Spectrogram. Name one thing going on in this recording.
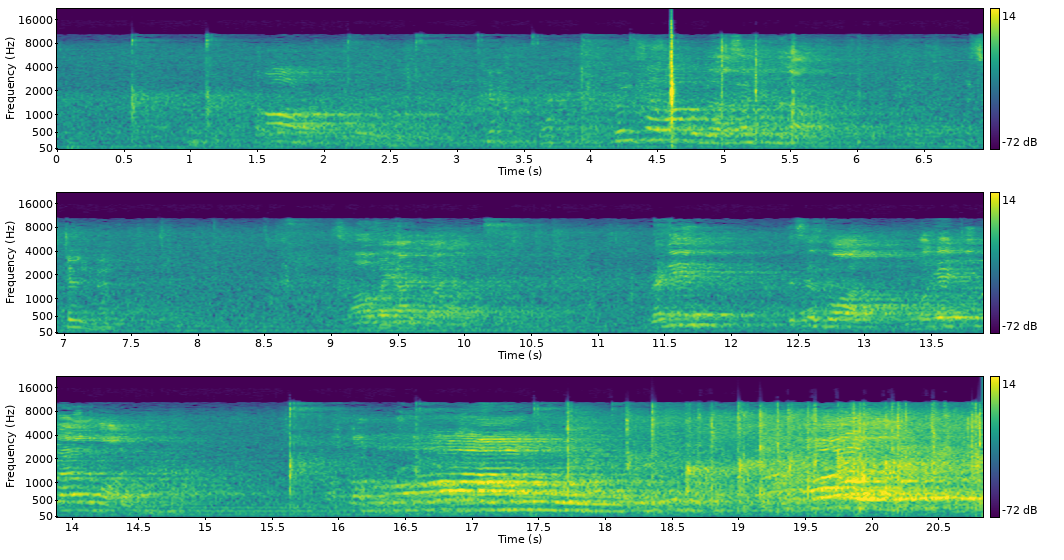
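A ping-pong ball clicks on a table and paddles.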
